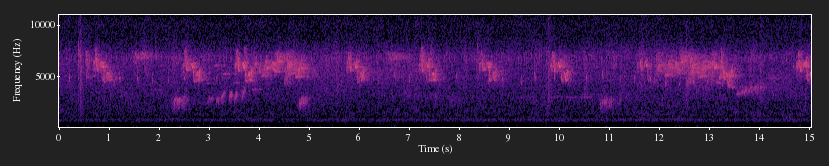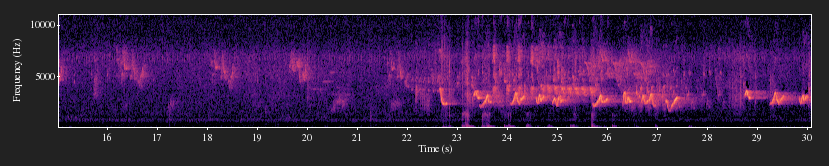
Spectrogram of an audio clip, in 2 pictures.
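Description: White-throated fantail nestlings begging with rapid high chirps as a parent comes to the nest to feed them, mixed with a few soft knocks against the nest, from about two-thirds of the way in. Before that, only faint, short, high bird calls.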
